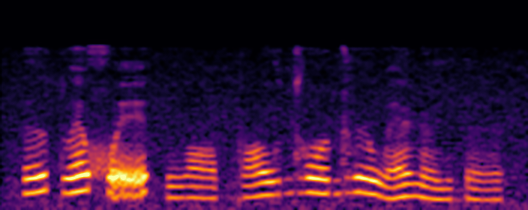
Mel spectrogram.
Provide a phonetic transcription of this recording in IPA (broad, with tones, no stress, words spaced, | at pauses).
ɘ˧˥tʷɛ˧˥χʷḛ˥ | wɔ˩ bɔ˩˧wdʱo˧ɖʱʏ˧ wɛ˩˧ɳɘ˩j ɗɘ˩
